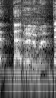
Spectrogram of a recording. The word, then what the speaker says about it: Bedouin: Is it the Bedouin? – Yeah, Bedouin. – Bedouin. He revealed to him his true nature and who became the only person who could be labeled as his friend.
